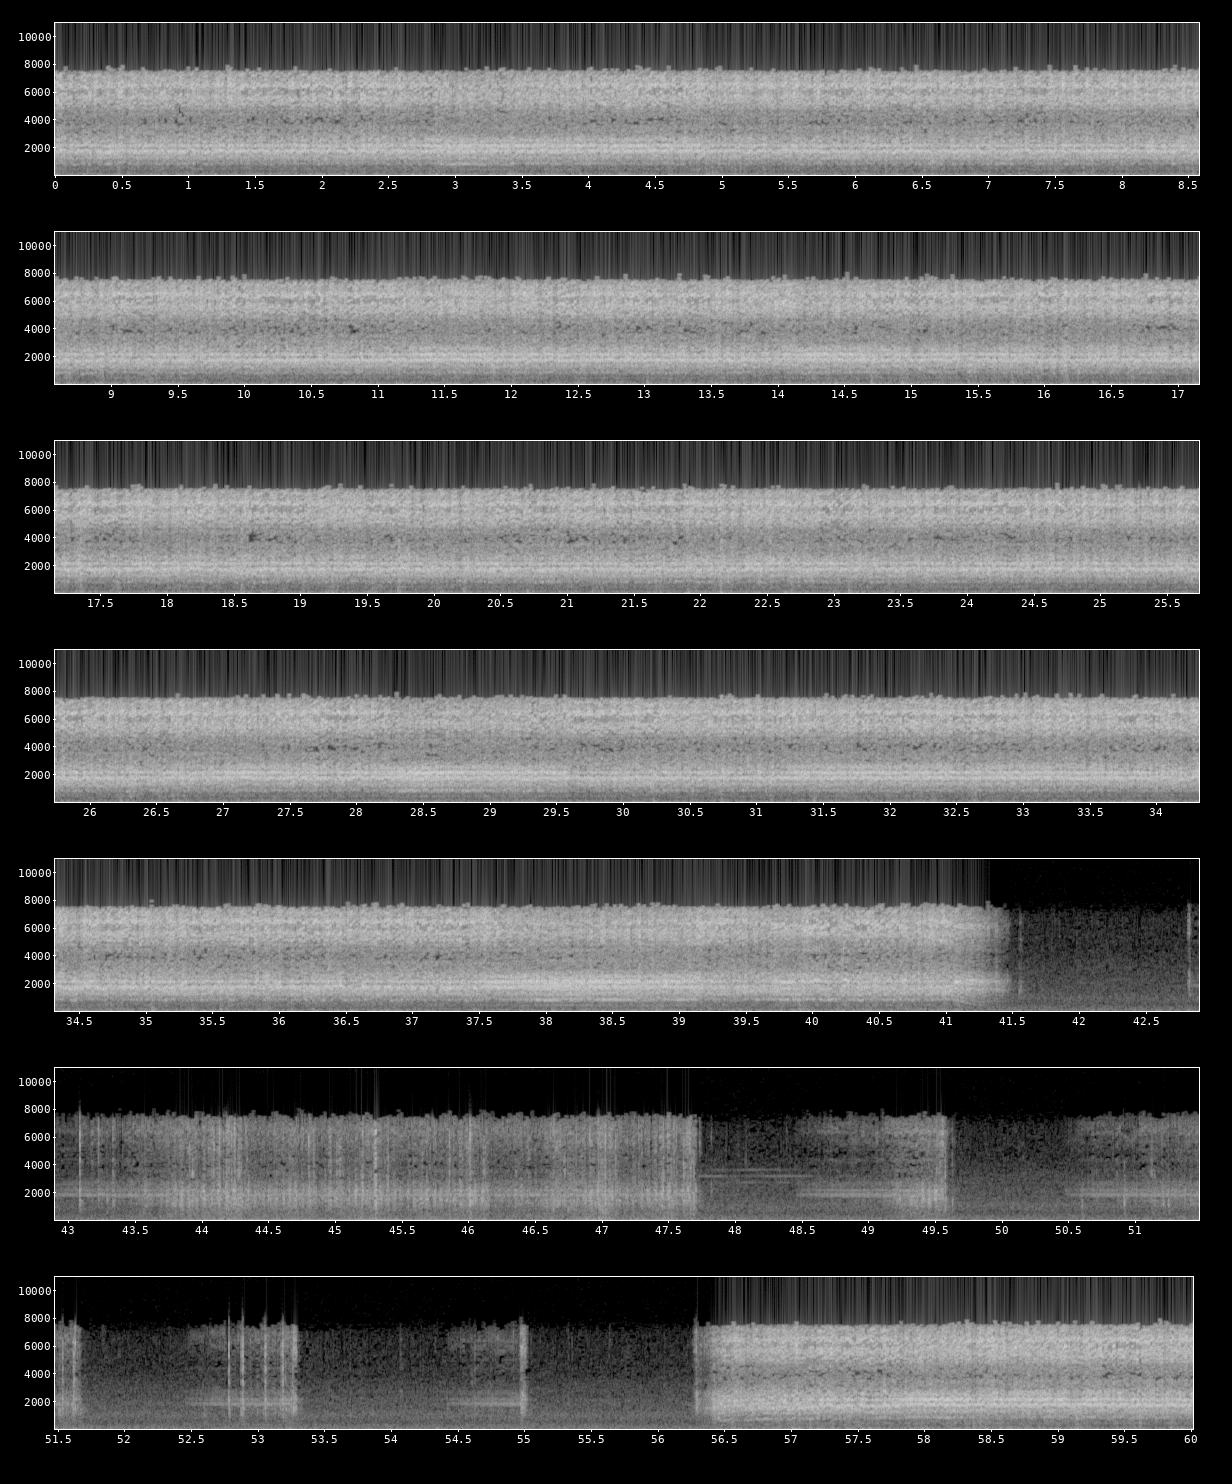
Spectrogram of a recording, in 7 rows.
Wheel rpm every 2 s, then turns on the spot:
110, 110, 110, 110, 110, 110, 120, 110, 110, 120, 110, 110, 120, 110, 110, 120, 120, 120, 120, 110, 50, 10, 20, 10, 0, 0, 0, 0, 90, 110.
42-48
